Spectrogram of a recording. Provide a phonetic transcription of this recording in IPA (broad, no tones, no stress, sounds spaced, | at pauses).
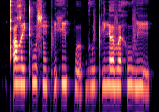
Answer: qʼ u ʁ i tʼ u s ũ pʼ ĩ h ĩ pː ʊ | ɡʱ ʊ v pʼ i n ɜ v ɜ h u v ĩ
